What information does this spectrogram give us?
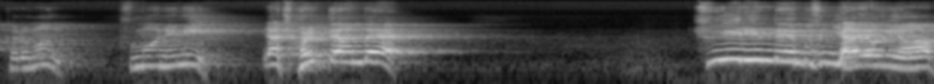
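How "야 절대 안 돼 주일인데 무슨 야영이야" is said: loud, firm mock scolding, a little higher; parents' stern refusal. Parents forbidding their son's Sunday camp, stern loud refusal. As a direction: bark a flat no like a strict parent.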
